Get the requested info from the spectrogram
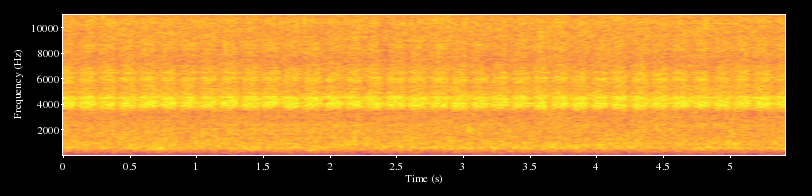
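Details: Cicadas sing by a mountain river in Valencia, Spain, their shrill continuous drone beating in quick regular pulses, while the rushing water of the river fills the background with an even, steady roar.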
